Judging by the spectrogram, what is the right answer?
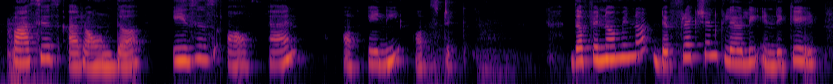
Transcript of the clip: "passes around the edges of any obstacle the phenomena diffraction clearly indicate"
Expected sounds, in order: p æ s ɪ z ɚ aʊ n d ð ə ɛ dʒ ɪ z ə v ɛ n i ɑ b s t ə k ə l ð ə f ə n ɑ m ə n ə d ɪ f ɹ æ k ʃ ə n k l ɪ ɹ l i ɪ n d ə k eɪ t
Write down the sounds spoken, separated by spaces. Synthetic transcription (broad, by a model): p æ s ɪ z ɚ aʊ n d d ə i z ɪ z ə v ɛ n i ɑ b s t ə k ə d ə f ə n ɑ m ə n ə d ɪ f ɹ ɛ k ʃ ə n k l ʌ ɹ l i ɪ n d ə k eɪ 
